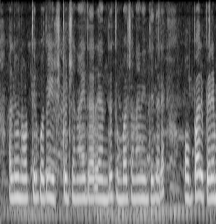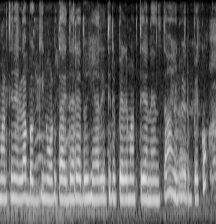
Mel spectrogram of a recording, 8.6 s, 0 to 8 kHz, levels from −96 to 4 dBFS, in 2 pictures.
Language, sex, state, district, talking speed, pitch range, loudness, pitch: Kannada, male, Karnataka, Mysore, 145 wpm, 230-245 Hz, -17 LUFS, 235 Hz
